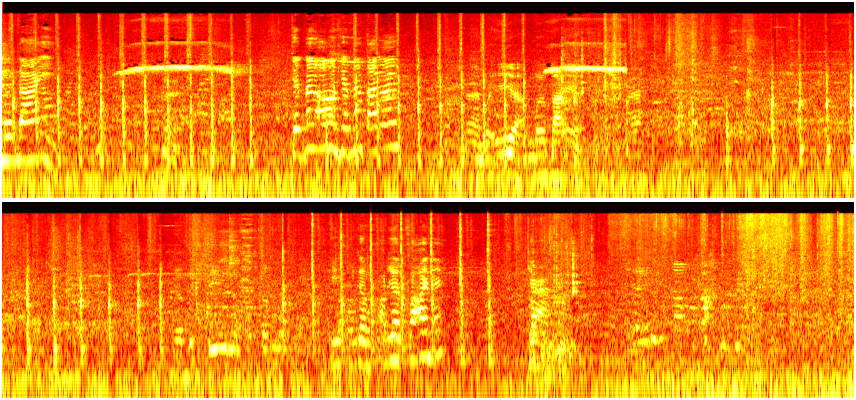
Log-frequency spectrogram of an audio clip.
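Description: A cleaver chops rapidly on a wooden board.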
